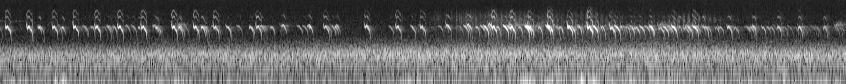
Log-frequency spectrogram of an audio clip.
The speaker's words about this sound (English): And I see a flock in the tree right above me here. So, it's recording some wild birds. Flock is calling now.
